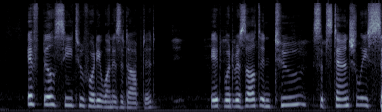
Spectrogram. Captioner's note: speaking French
